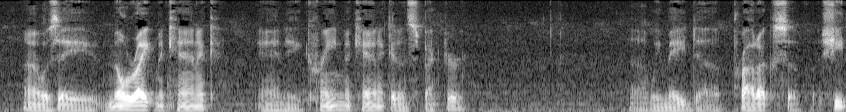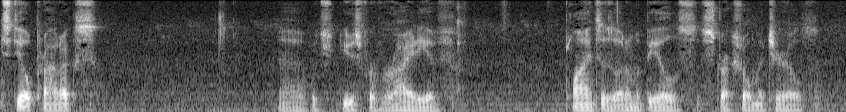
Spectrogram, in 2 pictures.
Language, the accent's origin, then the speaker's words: English; Pennsylvania, United States; I was born in Uniontown, Pennsylvania, which is in the southwestern part of the state, but I was raised in the southeastern part of Pennsylvania, outside of Philadelphia. Went to Clifton Heights High School.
